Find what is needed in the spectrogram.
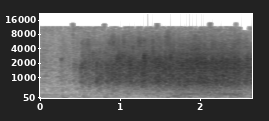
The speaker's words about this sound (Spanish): Y todos los empresarios catalanes del Círculo de Economía aplaudiendo allí, venga, viva Pedro, qué bien, nos va a quitar la mascarilla él mismo aquí en persona, de la oreja de atrás.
